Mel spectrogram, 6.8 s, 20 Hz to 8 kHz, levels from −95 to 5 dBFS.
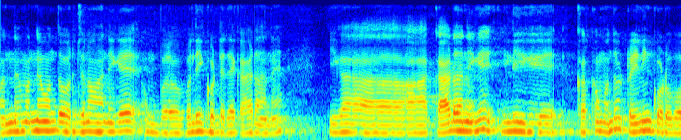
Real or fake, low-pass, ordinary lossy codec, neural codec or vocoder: fake; 7.2 kHz; none; vocoder, 22.05 kHz, 80 mel bands, WaveNeXt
